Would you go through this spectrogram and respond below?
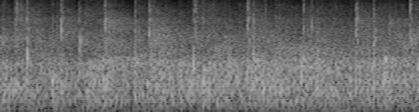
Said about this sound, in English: Round of applause. He's literally giving you a round of applause. We need one of them applause tracks.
